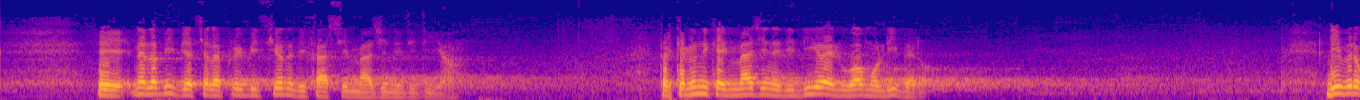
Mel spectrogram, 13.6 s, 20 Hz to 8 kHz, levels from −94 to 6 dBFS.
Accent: native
